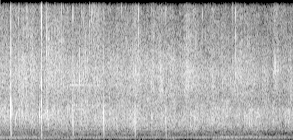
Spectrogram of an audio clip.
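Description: A church audience gives God a round of applause after a prayer, a dense, steady wash of clapping with sharper claps popping out at a regular beat, while sustained keyboard chords hold underneath.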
